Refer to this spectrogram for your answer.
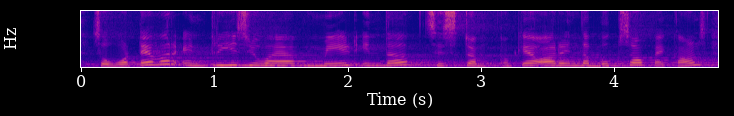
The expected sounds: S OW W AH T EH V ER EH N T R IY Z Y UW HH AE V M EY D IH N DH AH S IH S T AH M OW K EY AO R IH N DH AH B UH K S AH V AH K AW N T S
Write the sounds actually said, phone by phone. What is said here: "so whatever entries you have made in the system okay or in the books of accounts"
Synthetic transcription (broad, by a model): S OW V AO T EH V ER EH N T R IY Z Y UW HH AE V M EY D IH N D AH S IH S T AH M OW K EY AO R IH N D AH B UH K S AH P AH K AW N T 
